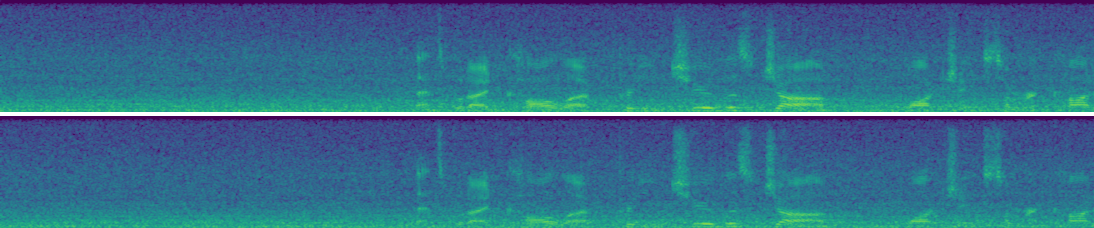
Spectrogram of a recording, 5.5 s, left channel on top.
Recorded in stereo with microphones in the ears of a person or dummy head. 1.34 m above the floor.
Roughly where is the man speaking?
Centre.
